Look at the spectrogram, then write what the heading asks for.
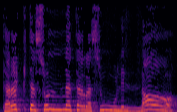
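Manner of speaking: high, slow, drawn-out cry; retold shout. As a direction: call out slowly, raising the voice in reproach. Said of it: "از همونجا داد زد".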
